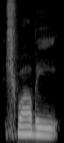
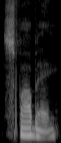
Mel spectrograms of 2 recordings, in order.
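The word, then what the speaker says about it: Schwalbe: So this year I'm going to run Schwabe, actually Swabe. As I finally, Oh, when I was over in Germany, they told me how really? to pronounce it.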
